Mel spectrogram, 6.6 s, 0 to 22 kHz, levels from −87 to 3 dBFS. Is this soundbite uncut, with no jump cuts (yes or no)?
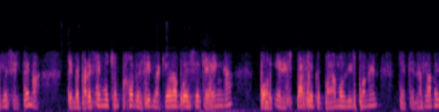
no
